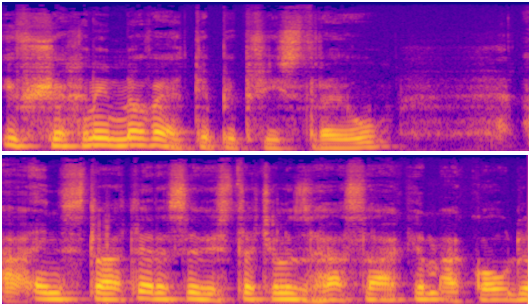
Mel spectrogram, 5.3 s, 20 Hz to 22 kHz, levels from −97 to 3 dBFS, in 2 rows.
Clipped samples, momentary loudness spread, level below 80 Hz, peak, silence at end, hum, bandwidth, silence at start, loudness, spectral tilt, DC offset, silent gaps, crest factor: under 0.1%; 10 LU; -56 dBFS; 0 dBFS; 0 s; none; 18.5 kHz; 0 s; -14 LUFS; -5.5 dB/octave; under 0.1%; none; 14 dB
